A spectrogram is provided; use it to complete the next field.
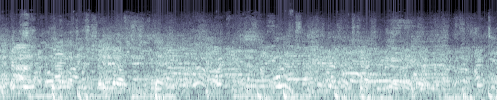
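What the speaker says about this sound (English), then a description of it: "It's a big crowd though, always." A big crowd on a march in Crowborough makes a steady wash of overlapping chatter and voices, continuous and fairly close, with no single speaker standing out.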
